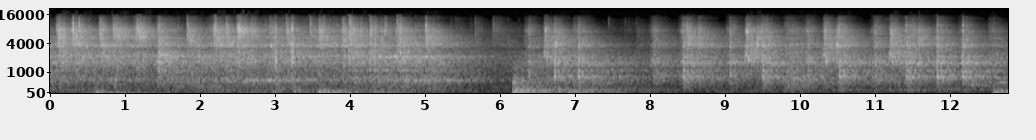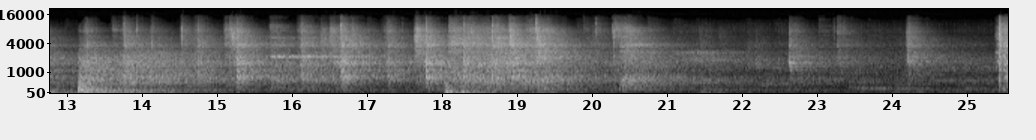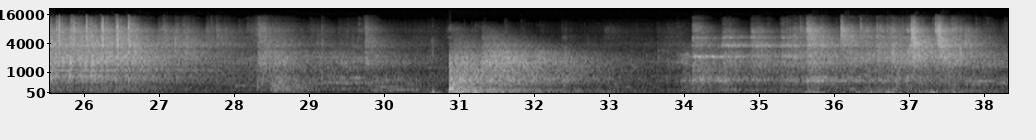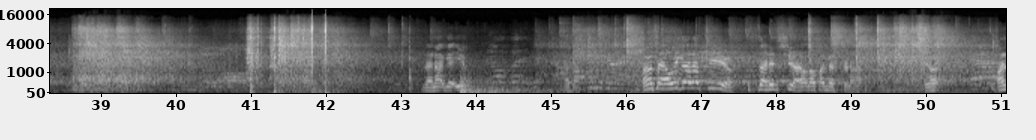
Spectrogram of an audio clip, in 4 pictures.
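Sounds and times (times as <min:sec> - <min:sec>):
pellets striking walls: 0:00.0 - 0:20.9
airsoft guns firing: 0:25.4 - 0:27.0, 0:41.0 - 0:42.4.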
